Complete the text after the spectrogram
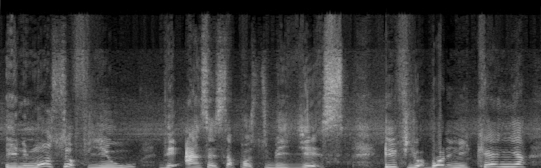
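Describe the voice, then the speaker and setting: A man's voice: very high voice, big pitch swings, brisk, a little mellow. A man from Tanzania, hosting an advice channel and explaining his points through repeated examples. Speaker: immigration advice channel host.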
